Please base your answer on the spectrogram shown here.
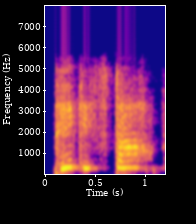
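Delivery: high, loud, slow plea; embarrassed protest. Acted. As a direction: beg her to stop, flustered.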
